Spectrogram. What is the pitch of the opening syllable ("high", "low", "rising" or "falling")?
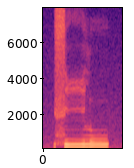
low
